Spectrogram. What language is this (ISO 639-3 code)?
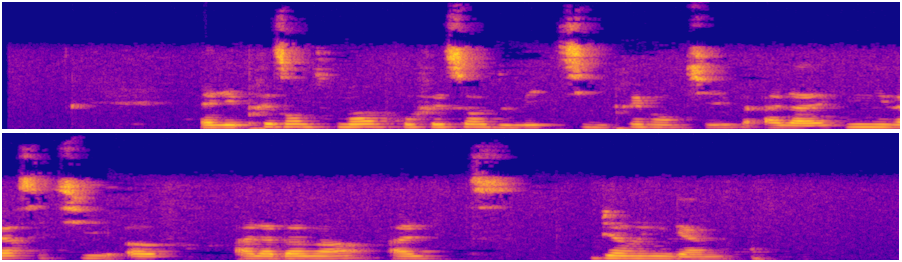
fra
